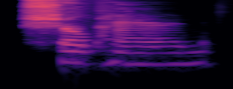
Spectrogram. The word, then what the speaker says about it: Chopin: sound super posh I know it was things Chopin that's how you pronounce the composer but I don't I don't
